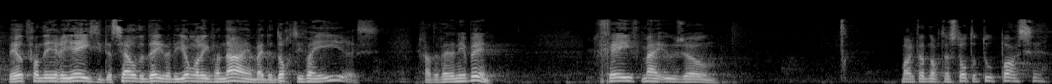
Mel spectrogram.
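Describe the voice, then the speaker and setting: Preacher in an echoing church. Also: male voice, mid-range voice, fast talker. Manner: dramatic storytelling, swings from hushed to loud. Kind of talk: sermon. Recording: long reverb of a church hall.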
